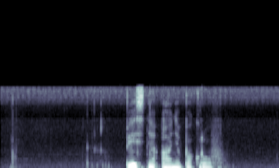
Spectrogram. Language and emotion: Russian, neutral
